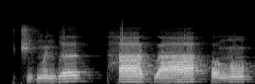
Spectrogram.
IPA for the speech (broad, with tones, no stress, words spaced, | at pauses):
t͡ʃi˨ɡʷɛ̃˨ɡ͡bə˦ | haː˧kʷaː˨˦ | ɔ˨ŋɔ̃˧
